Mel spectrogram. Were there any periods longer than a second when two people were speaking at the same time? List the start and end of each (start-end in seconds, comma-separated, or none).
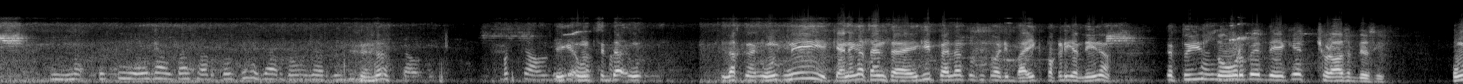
none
